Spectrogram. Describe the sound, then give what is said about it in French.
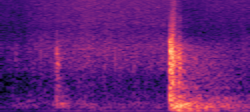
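A door is pulled shut with one solid, heavy thud after a softer knock-like tap, in a short, otherwise quiet moment. “Courage, Polichinelle. Entrons et fermons la porte derrière nous.”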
